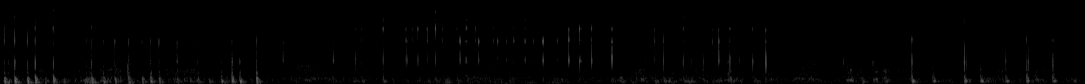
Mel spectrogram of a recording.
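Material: Wood.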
